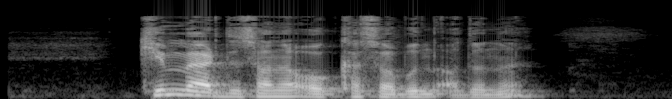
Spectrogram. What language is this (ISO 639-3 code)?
tur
